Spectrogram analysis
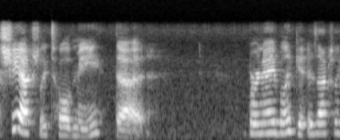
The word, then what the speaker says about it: Bernat: And she actually told me that Brene blanket is actually how it's pronounced.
